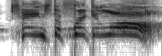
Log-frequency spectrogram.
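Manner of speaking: ranting demand; angry shout. Real, not acted. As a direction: yell it at the officials in outrage. Angry rant against officials.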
